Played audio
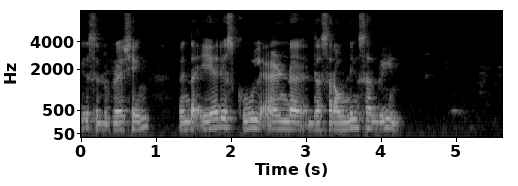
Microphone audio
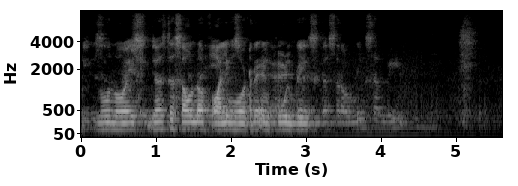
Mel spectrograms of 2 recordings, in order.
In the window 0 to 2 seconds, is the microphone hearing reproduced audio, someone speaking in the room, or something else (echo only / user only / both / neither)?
both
